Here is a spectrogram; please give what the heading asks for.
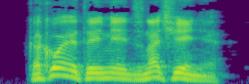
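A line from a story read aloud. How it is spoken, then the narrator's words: Irritated question. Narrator (Russian): раздраженно спросил Данченко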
